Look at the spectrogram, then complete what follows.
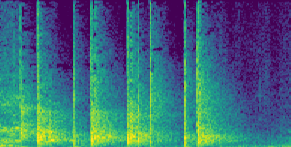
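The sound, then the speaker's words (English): Several sharp hand claps ring out in an irregular burst, fairly loud, with a few quick doubled claps and short reverberant tails between them. “I'm talking about we at the end clapping.”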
